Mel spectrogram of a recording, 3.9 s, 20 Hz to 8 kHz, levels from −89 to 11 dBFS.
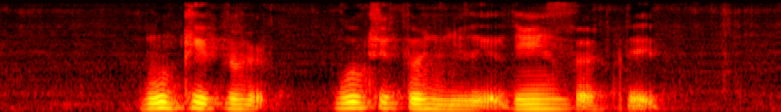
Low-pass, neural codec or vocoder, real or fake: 7.2 kHz; autoencoder, 22.05 kHz, a latent of 192 numbers a frame, VITS, trained on one speaker; fake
